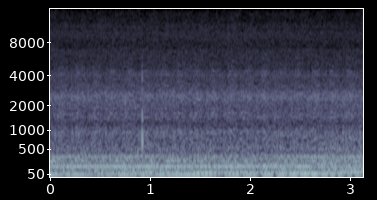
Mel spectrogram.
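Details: Vehicle that came in with check engine and traction lights from a misfire, idling while codes are cleared: low, steady idle hum with an even beat, no miss or stumble; running smoothly.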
